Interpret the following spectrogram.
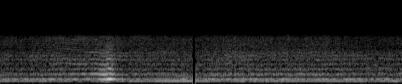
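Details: Many honey bees feasting at a 3D printed feeder on a garage workbench in Colorado, active in January warmth; steady low droning hum, one bee swelling louder briefly near the start, then a sharp click interrupts before the buzz resumes.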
